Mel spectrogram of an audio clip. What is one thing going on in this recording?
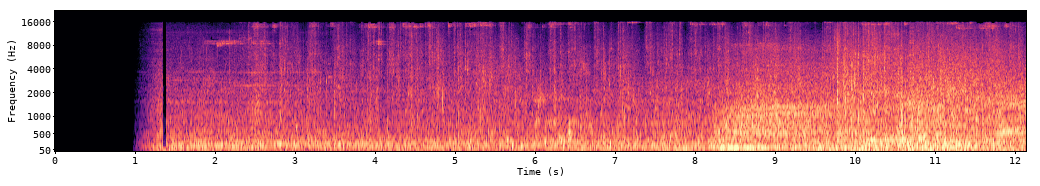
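Footsteps run quickly over a hard stone floor.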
